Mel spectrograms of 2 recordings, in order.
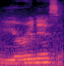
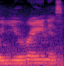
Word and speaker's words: Uranus: We have Saturn, Uranus, or Uranus, however you want to pronounce it.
